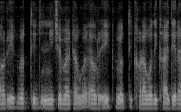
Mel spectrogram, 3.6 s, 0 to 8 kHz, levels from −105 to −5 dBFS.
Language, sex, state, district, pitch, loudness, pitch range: Hindi, male, Bihar, Begusarai, 110 Hz, -49 LUFS, 110-115 Hz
